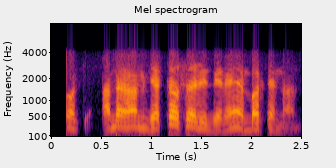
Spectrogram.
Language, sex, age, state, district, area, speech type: Kannada, male, 30-45, Karnataka, Udupi, rural, conversation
